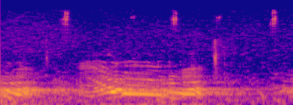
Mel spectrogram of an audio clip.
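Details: Red deer in the rut at its start, in a forest: a drawn-out, moaning roar with a strong harmonic tone that rises and falls over about two seconds, then fades, with faint clicks in the background.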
